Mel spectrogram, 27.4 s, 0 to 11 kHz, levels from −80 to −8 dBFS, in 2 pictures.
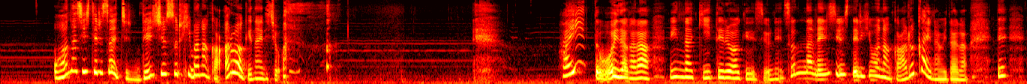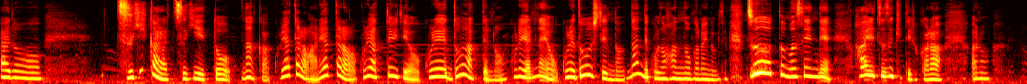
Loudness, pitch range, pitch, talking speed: -22 LUFS, 210-335 Hz, 270 Hz, 345 characters per minute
